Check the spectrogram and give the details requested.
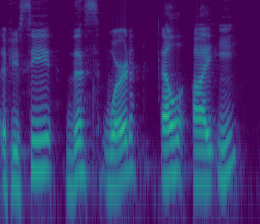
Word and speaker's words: Lie: see this word, L-I-E, this is somebody's name. This is a capital L, and it is pronounced L-E-E. This is a Lie group. If I hear any of you guys in my office hours calling it a Lie group, it's going to be a problem.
